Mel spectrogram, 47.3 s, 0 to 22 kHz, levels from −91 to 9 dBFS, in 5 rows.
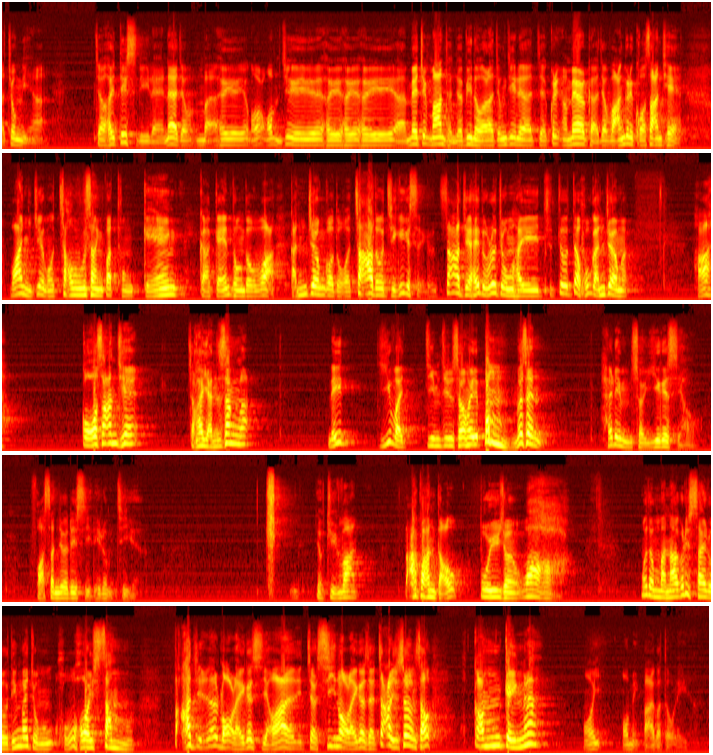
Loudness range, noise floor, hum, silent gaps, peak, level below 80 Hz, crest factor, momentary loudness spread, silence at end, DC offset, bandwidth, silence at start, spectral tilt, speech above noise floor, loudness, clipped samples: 8 LU; -51 dBFS; none; none; 0 dBFS; -52 dBFS; 16 dB; 15 LU; 0.45 s; under 0.1%; 16.5 kHz; 0 s; -4 dB/octave; 35 dB; -15 LUFS; under 0.1%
